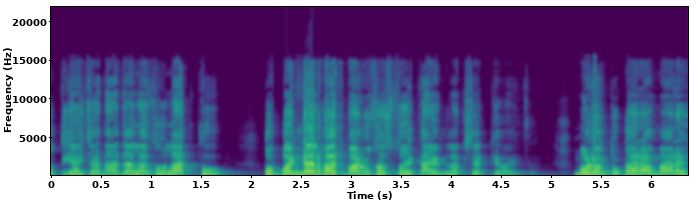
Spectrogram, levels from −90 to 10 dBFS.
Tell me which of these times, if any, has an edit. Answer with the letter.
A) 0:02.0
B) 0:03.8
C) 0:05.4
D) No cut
D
